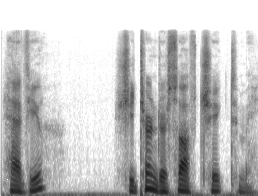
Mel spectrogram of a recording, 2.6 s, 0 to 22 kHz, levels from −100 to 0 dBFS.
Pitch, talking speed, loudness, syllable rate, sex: 105 Hz, 210 wpm, -18 LUFS, 5.2 syllables/s, male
